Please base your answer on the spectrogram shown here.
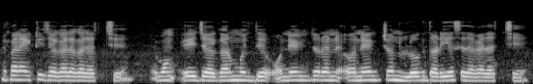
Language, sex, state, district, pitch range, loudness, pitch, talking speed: Bengali, female, Assam, Hailakandi, 185-195 Hz, -13 LUFS, 190 Hz, 190 wpm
